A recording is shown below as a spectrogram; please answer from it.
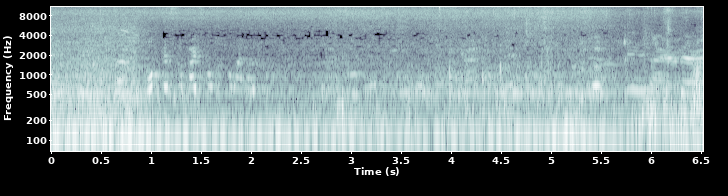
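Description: A steady low rumble with people talking faintly over it.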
